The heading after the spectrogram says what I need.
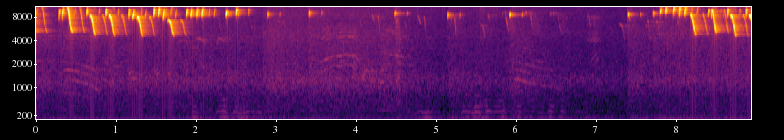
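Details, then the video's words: Contest-type jilguero song: bursts of rapid, very high, sizzling trilled notes open the recording, scattered sharp high chips follow through a quieter middle, and another fast buzzy burst returns near the end. "Jilgueros una pasion"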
